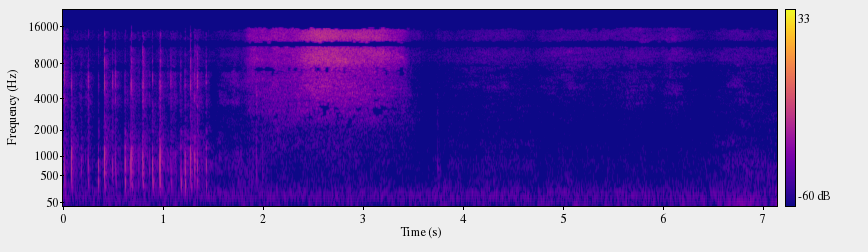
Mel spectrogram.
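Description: Fingertips of both hands tap quickly on the top face of a closed, printed cardboard retail box for an Apeach keyboard, which is hollow with the product still inside. About a dozen soft, dull, hollow taps come in a fast, uneven burst over the first second and a half. The tapping then gives way to a quiet, low background rustle with a brief, faint, bright hiss in the middle.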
